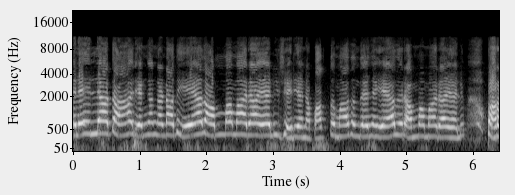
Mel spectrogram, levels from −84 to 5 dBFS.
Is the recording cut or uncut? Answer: uncut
